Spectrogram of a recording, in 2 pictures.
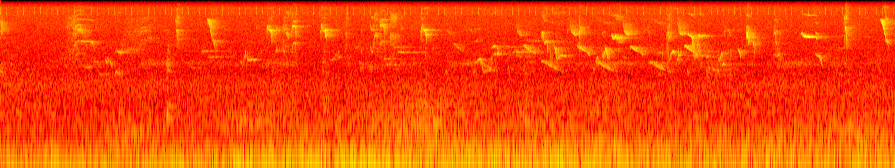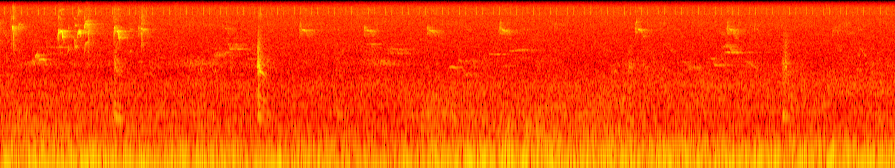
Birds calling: Gray Catbird (Dumetella carolinensis), Eastern Kingbird (Tyrannus tyrannus), Northern Cardinal (Cardinalis cardinalis)

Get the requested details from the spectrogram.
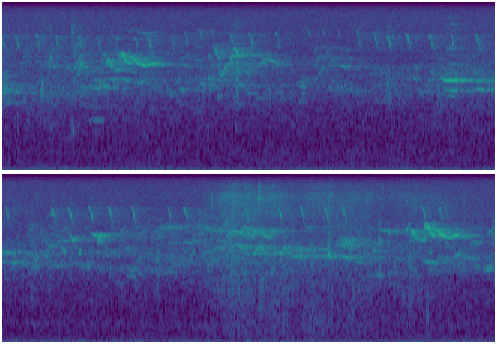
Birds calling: Warbling White-eye (Zosterops japonicus), Iiwi (Drepanis coccinea), Hawaii Akepa (Loxops coccineus)

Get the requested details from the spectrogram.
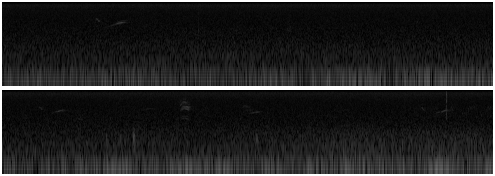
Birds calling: Yellow-fronted Canary (Crithagra mozambica), Hawaii Amakihi (Chlorodrepanis virens)

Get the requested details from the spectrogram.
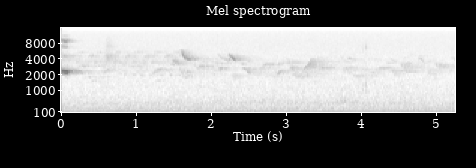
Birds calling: Red-billed Leiothrix (Leiothrix lutea), Hawaii Amakihi (Chlorodrepanis virens), Iiwi (Drepanis coccinea)

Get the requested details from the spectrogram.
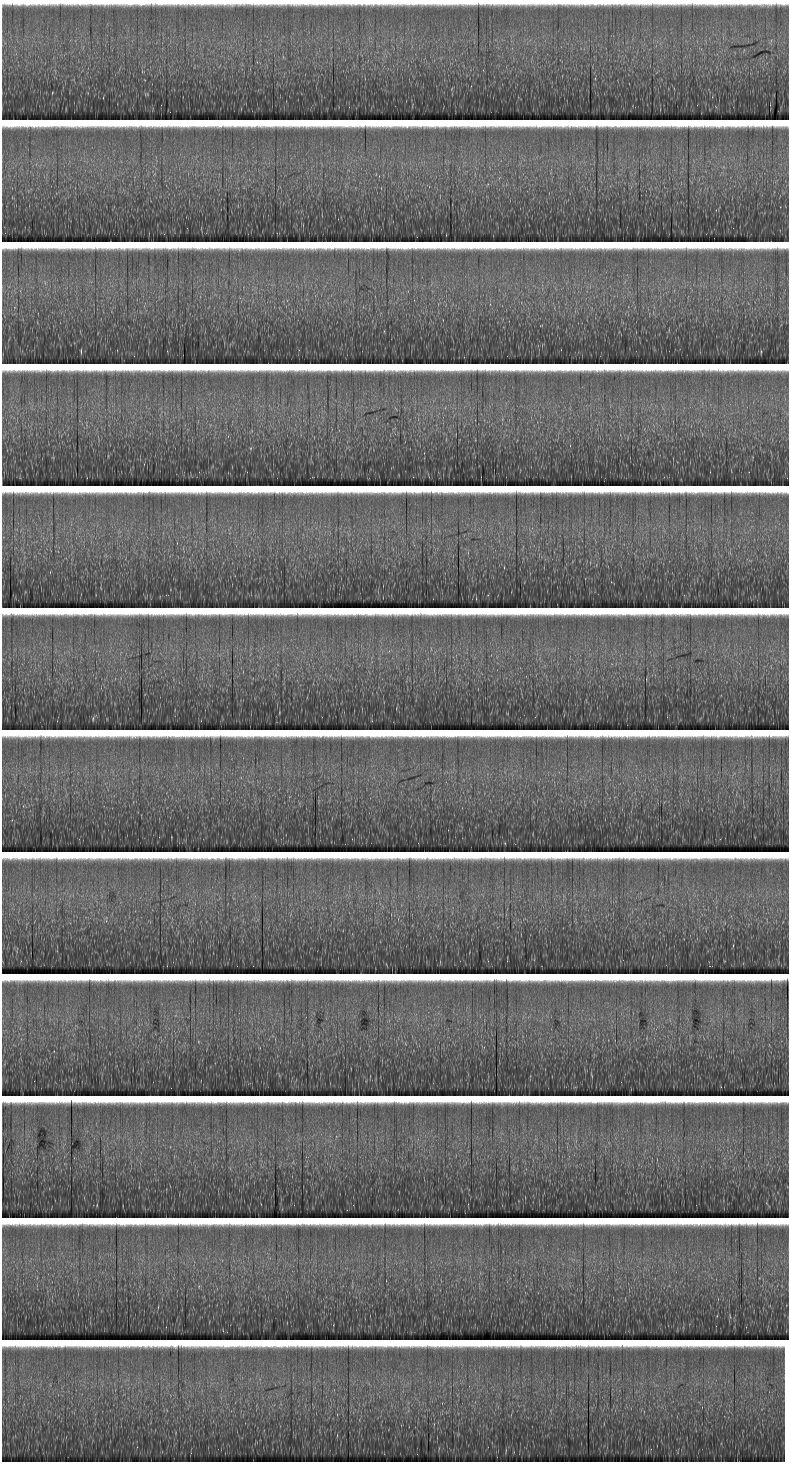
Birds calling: Hawaii Amakihi (Chlorodrepanis virens)

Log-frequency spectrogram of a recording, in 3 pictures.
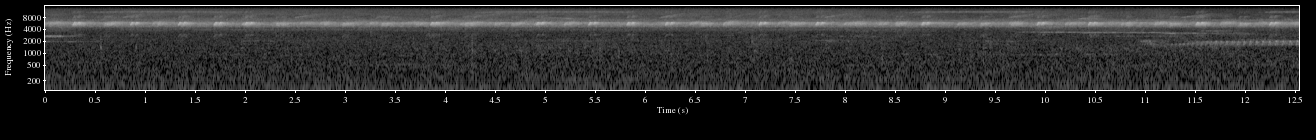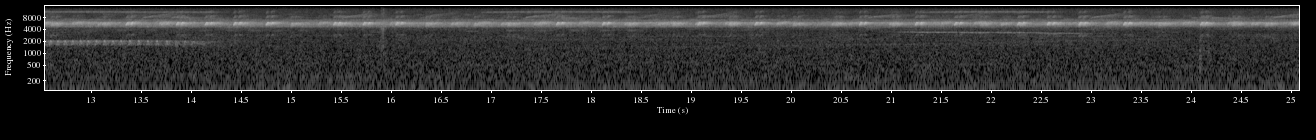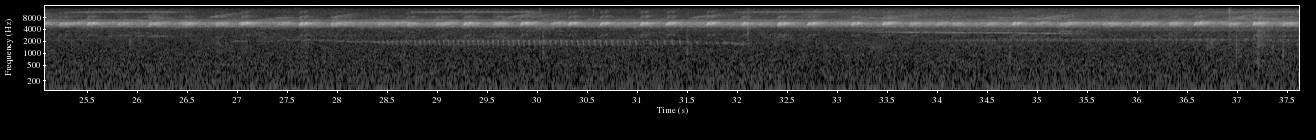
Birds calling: Cinnamon-throated Woodcreeper (Dendrexetastes rufigula), unidentified bird, Amazonian Grosbeak (Cyanoloxia rothschildii), Thrush-like Wren (Campylorhynchus turdinus), Black-faced Antthrush (Formicarius analis), Buff-breasted Wren (Cantorchilus leucotis)

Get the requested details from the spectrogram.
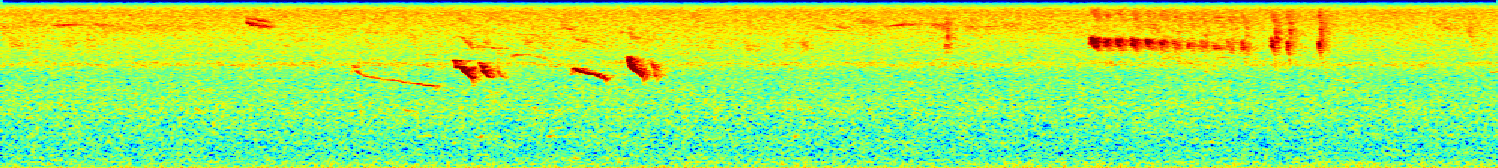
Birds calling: unidentified bird, Golden-faced Tyrannulet (Zimmerius chrysops)

